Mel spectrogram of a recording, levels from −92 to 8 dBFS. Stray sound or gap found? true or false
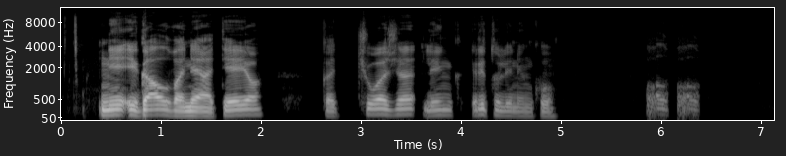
true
